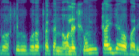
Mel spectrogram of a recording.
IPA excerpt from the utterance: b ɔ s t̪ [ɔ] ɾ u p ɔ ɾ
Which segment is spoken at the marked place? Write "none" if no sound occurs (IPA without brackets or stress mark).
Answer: u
